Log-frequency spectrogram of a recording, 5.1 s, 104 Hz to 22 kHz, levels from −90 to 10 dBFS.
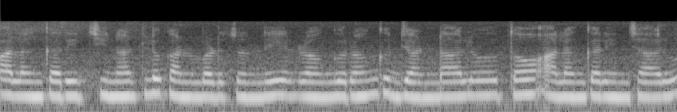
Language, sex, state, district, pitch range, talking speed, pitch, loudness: Telugu, female, Andhra Pradesh, Chittoor, 220-235 Hz, 85 wpm, 225 Hz, -13 LUFS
